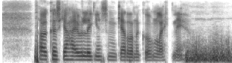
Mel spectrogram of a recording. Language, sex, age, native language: Icelandic, male, 18-19, Icelandic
